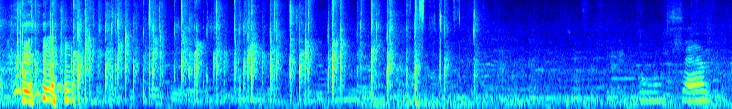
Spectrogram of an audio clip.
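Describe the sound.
Audience applause greeting a person at a gathering in the Vosges, with brisk clapping swelling to a busy patter, then thinning out. Voices speak at the start and again near the end.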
